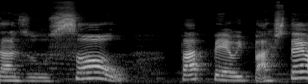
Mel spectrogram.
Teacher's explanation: essas palavras azul sol papel e pastel elas são escrita com l mais o som é da vogal u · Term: som da vogal u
